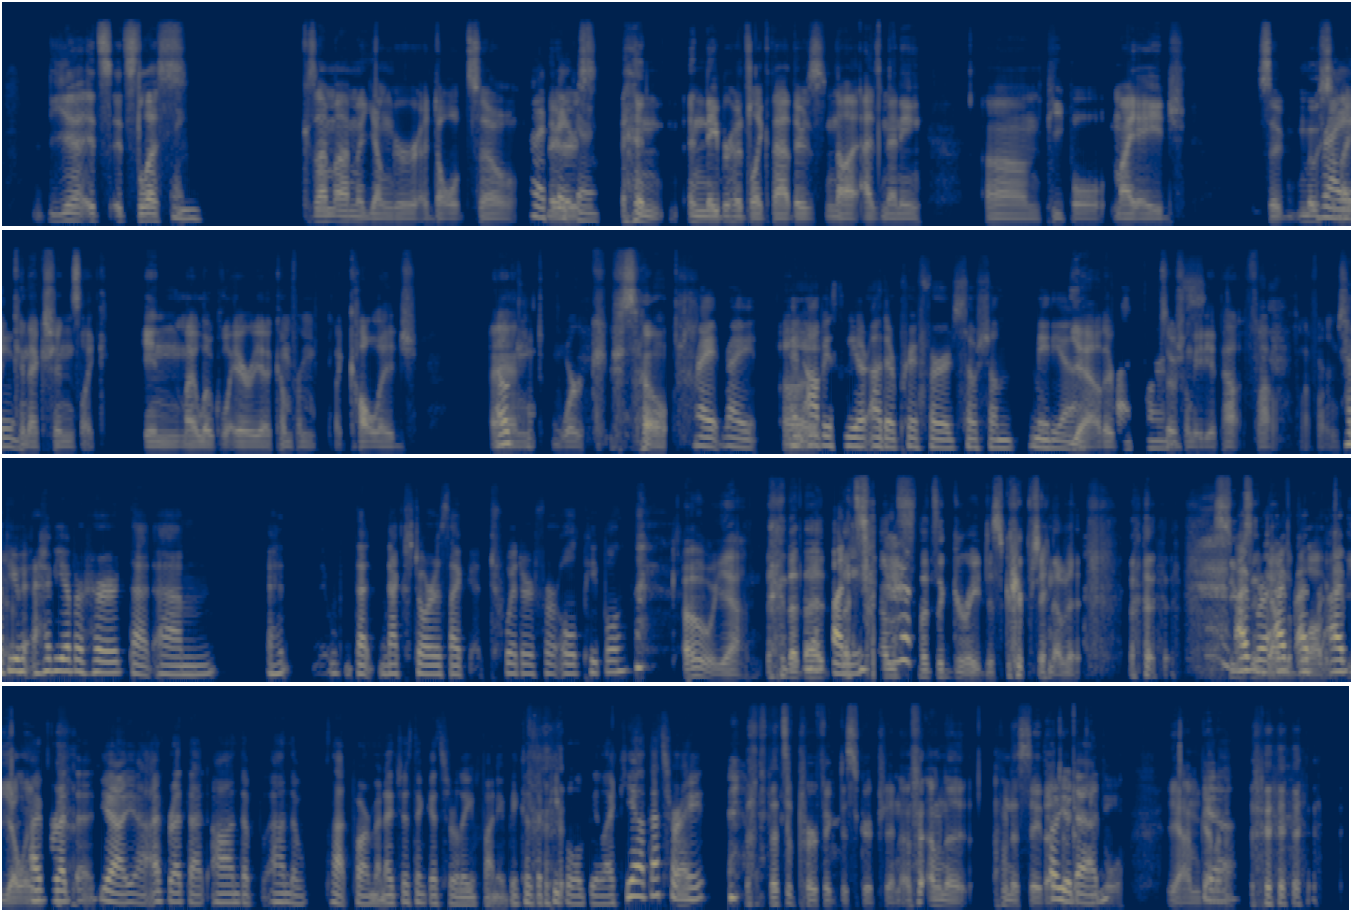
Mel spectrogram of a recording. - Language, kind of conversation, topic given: English, unstructured, What are your go-to ways to keep up with local decisions that shape your daily routines and community?
- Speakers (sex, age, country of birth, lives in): female, 55-59, Vietnam, United States; male, 20-24, United States, United States
- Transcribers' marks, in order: laughing while speaking: "in"; other background noise; laughing while speaking: "so"; unintelligible speech; chuckle; laughing while speaking: "sounds"; chuckle; laughing while speaking: "description"; chuckle; chuckle; chuckle; tapping; laughing while speaking: "That's"; chuckle; laughing while speaking: "of"; laugh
